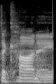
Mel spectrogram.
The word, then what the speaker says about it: Akane: It's pronounced Akane, isn't it? I've been calling her a cane the whole time.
